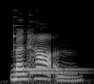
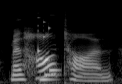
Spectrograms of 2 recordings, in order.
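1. 't'는 비음 어미 앞에서 삼켜서 발음해요. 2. 't' 소리는 완전한 t로 터뜨려 발음해요. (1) "정확한 발음은 맨하탄" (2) "뭔가 막 이상하게 하고 싶지 않나요?"

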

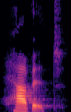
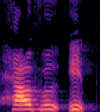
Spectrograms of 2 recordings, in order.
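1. 두 단어는 한 단어처럼 이어서 발음해요. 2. 두 단어는 따로 발음해요. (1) "이런 식으로 연결되는 거" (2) "이게 아니라"

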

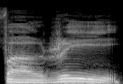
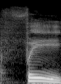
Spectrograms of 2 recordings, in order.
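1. Từ này có âm r rõ ràng sau f. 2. Âm r bị bỏ, nên nghe giống fee. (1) "các bạn đọc là free" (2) "Không phải là phi"

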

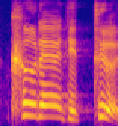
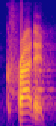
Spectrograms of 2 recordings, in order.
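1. 이 단어는 네 개의 음절로 따로 발음합니다. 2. 이 단어는 한 호흡에, 두 음절로 발음합니다. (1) "네 글자 아니고요" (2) "한 호흡이에요"

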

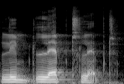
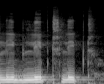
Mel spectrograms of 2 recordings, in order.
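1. অতীত রূপগুলো 'e' স্বরধ্বনি দিয়ে উচ্চারণ করা হয়। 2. অতীত রূপগুলো 'i' স্বরধ্বনি দিয়ে উচ্চারণ করা হয়। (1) "নো, লিভ লেফট লেফট" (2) "যেন এইভাবে উচ্চারণ করবেন না প্লিজ"

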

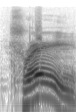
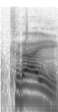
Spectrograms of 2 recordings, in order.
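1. 모음은 say처럼 'ay'로 들려요. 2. 모음은 try처럼 'eye'로 들려요. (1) "try가 아니라 영어로 뭐다?" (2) "일본 애들이 발음 못해서 이거를 try로 발음했어요"

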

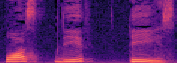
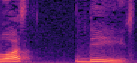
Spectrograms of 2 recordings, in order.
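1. คำว่า 'is' ออกเสียงเต็มและชัดเจน 2. คำว่า 'is' ลดเหลือเสียง s เบาๆ (1) "ตัวแถวบนเราจะออกเสียง S ด้วยชัดเจน" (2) "ออกเสียง S นิดเดียว"

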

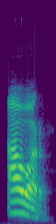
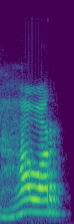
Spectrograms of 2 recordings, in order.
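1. الكلمة تبدأ مباشرة بصوت حرف علة. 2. الكلمة تبدأ بصوت h واضح. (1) "قلت ايه؟" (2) "ما قلتش هاور"

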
